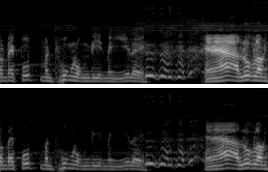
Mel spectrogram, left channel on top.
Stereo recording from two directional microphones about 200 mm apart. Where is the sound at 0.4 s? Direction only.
10° left (ahead or behind).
